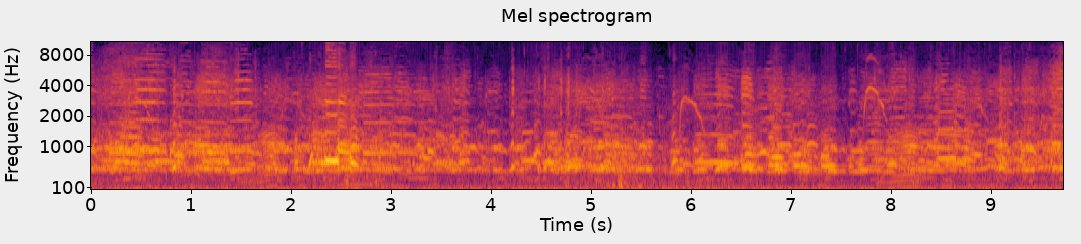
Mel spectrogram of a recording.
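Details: Close-up group of whooper swans giving contact calls: a dense, overlapping chorus of nasal, trumpeting honks, with rising-and-falling whistles of wigeon and honking Canada geese calling in the background.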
